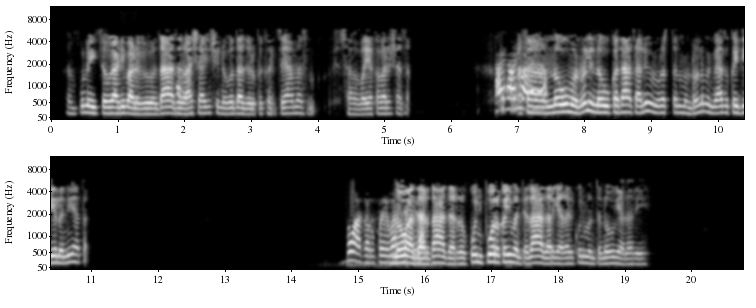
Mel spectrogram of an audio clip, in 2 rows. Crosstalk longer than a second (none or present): none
